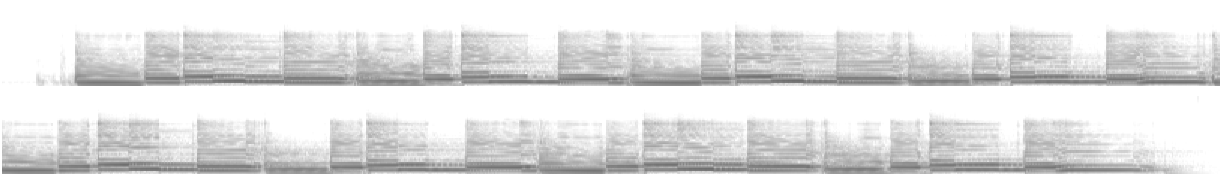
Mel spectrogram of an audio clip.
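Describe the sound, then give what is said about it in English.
Electric guitar run through a compressor driven hard with the input at full for a country tone, playing a steady, repeating picked pattern whose loudness stays squashed and very even throughout. “It's really going to squash the loudest parts of the signal. Our input is at full, so we can really drive the compressor to maximize its effect, and our output is set to taste to integrate with our rig.”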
